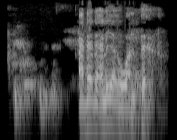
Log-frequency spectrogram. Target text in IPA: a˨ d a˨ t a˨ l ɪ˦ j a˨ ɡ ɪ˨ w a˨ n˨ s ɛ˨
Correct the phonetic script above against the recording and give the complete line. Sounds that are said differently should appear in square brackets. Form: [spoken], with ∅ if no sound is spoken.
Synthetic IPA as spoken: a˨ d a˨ [d] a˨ l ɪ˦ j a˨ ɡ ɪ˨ w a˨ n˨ [t] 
